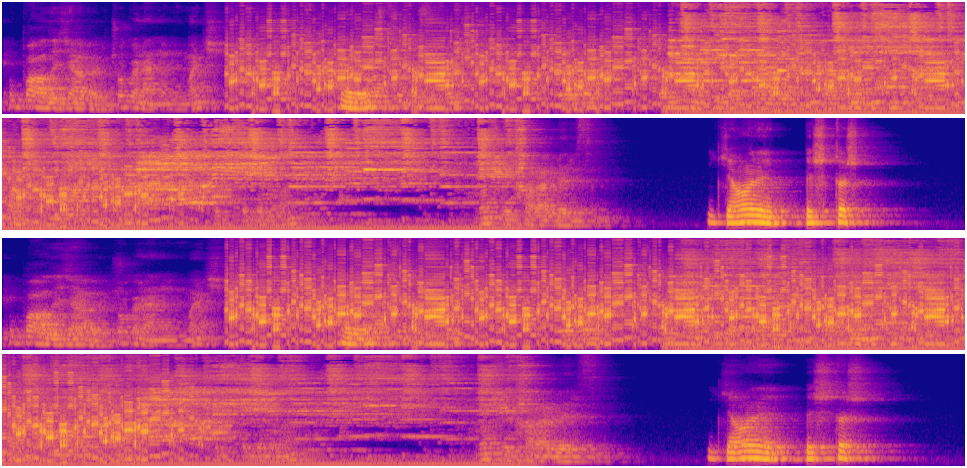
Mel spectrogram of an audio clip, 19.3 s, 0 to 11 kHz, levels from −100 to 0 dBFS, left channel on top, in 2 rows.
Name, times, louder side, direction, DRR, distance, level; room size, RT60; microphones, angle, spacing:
voice 1, 0.1-2.2 3.4-4.8 5.5-5.9 6.5-11.0 11.7-12.5 14.3-15.6, left 1 dB, 70° left, -3 dB, 5.6 m, -34 dB
sound 1, 2.2-12.0, right 3 dB, 20° right, 0.5 m, -23 dB
voice 2, 3.4-3.7 16.7-17.4 17.7-18.2, left 4 dB, 90° left, 7 dB, 0.9 m, -20 dB
sound 2, 6.6-14.9, left 7 dB, 45° left, 1.2 m, -25 dB
14.0 x 8.2 x 5.7 m, 0.83 s
head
